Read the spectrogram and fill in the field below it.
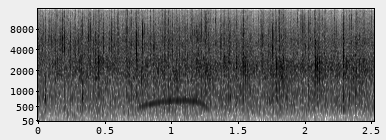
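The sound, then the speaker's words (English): A church audience cheers for the Lord and claps steadily, a dense wash of applause with a single rising-and-falling whoop standing out briefly in the middle. “Can anyone cheer for the Lord if that's been you?”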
